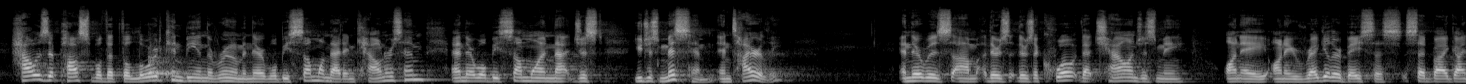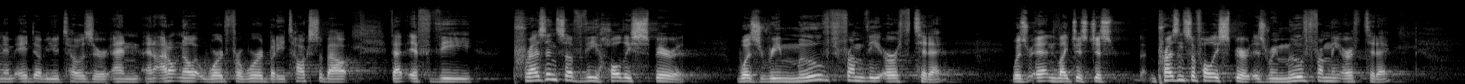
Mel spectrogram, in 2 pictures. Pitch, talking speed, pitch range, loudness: 145 Hz, 200 wpm, 135-160 Hz, -23 LUFS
